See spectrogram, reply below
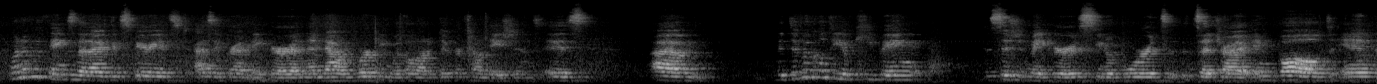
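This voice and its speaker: A woman's voice: on the low side, fairly bright tone. Earnest woman asking from the floor. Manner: earnest, inquiring. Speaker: audience member asking a question. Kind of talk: question from the floor. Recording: echoey room, far from mic, faint noise.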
